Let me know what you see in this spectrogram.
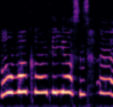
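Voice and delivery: mock very high, tearful, crying little-kid voice. Retelling a small child's words after her sister got hurt: imitating someone crying. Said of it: "she's crying and she's like".

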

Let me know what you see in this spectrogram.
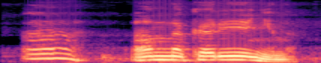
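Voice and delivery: plain, offhand, indifferent tone. A son glances over his mother's shoulder at her book, indifferent. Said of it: "Вона відчула в його голосі байдужість".

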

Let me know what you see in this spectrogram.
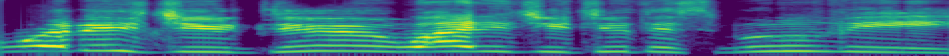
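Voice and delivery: high-pitched, wailing, exasperated tone.

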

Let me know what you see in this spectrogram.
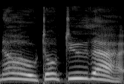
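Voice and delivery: fake whisper-shouting. Mocking two actors' performance in an interrogation scene: imitating a whisper-shout. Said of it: "whisper shout and you're like".

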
